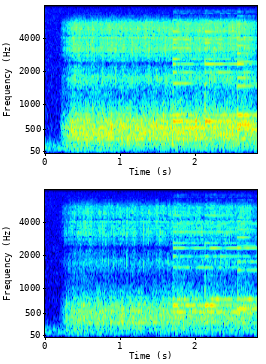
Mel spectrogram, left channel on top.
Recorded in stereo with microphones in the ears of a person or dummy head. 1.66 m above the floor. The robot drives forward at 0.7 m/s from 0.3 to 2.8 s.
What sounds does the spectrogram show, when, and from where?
1.7 s a ringtone: 20° left (ahead or behind), 3 m; by 2.7 s 30° left (ahead or behind), 2.5 m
